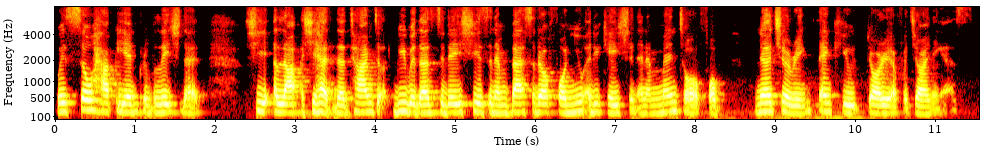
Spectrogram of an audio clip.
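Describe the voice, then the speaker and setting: A woman hosting an interview, introducing her guest and asking questions in a warm, encouraging way. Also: lowish voice, little pitch movement, moderate pace. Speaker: interview host.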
